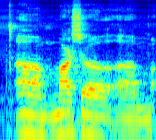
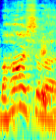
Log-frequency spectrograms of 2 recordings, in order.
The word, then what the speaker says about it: Mahershala Ali: Marshall, I can't say his name. I don't Ali, Mahershala. or- Mahershala Ali.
